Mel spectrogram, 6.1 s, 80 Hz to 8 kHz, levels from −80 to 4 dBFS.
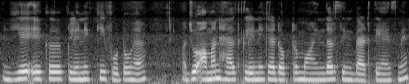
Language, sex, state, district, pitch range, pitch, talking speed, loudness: Hindi, female, Haryana, Jhajjar, 190-205 Hz, 195 Hz, 165 wpm, -14 LUFS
